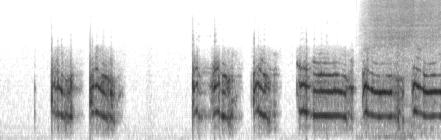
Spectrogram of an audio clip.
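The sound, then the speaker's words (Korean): A person imitates a small dog barking: quick bursts of high, nasal yips in short clusters, then a few longer drawn-out yelps, fairly loud with no other talk. “작은 게, 작은 게.”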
